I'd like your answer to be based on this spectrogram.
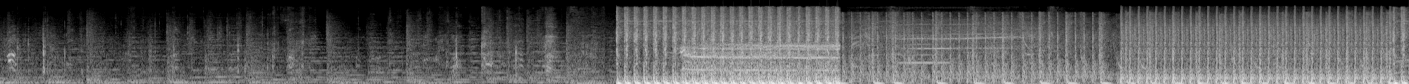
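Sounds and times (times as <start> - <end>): rapid automatic gunfire: 6.2 - 14.0.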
